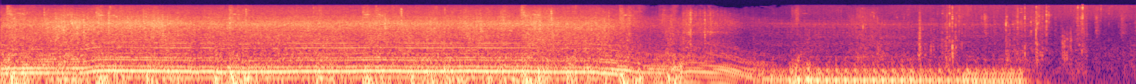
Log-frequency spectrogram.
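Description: A motorcycle engine drones steadily, then winds down to a low idle and stops.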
